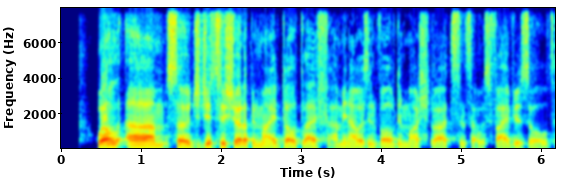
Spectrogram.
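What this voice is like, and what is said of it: South African accent. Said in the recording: “I grew up in South Africa, as you can tell from my accent. I'm South African”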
